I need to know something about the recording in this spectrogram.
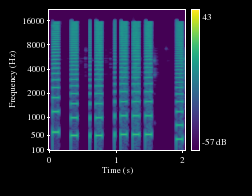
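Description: Sytrus software synth playing a plain sawtooth wave in short, clipped notes, about eight in two seconds, with a pause near the end. The tone is sharp and crisp.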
